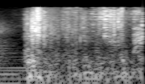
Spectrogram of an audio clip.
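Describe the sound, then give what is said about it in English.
A hand slams down onto a glass: a sudden hard impact bursts into loud glass shattering, followed by a bright, sustained spray of crackling shards that lingers for over a second after a low hum cuts out. “and that time the glass was a little off, and his hand slam was a little off, and it went down and it disintegrated the glass.”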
